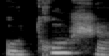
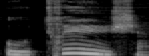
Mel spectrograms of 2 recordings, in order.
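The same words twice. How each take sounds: First: "autruche" mispronounced with OU as in "trouche"; the wrong "autruche", OU in place of the French U; wrong vowel demo. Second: "autruche" drawn out with a clear French U, "o-truuche"; careful model "autruche", tight U rather than OU; correct vowel demo. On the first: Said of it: "je ne dis pas". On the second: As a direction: say "autruche" slowly with U as in "tu". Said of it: "je dis autruche". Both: Shown as a demonstration.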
